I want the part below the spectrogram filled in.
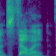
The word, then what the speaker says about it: stellate: It was a stellate ganglion. Am I pronouncing that right? – Yeah, stellate.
